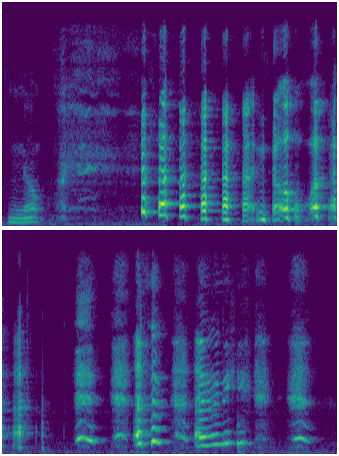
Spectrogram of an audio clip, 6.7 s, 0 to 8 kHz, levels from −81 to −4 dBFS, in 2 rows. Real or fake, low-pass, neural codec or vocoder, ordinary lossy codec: fake; 7.2 kHz; vocoder, 44.1 kHz, 128 mel bands every 512 samples, BigVGAN v2; none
